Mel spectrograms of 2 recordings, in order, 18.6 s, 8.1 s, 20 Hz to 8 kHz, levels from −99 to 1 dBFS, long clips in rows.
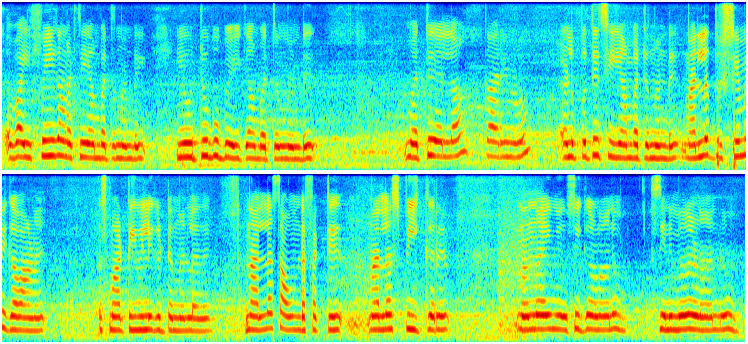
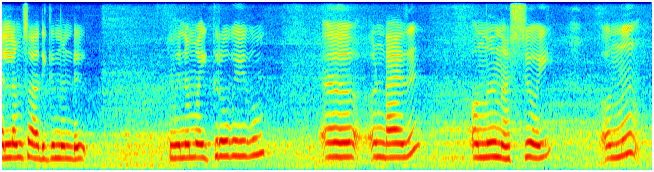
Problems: background sounds at intervals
